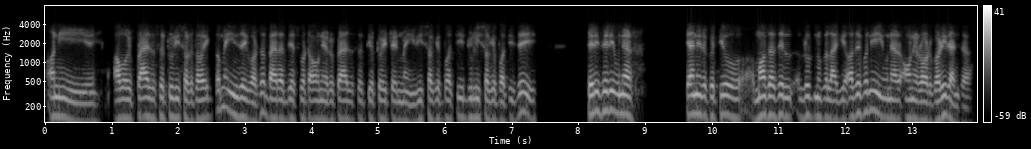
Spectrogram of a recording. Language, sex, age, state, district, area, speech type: Nepali, male, 30-45, West Bengal, Kalimpong, rural, conversation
